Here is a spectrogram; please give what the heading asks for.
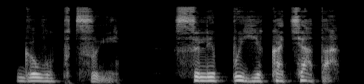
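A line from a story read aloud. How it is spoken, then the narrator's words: Hissing in darkness. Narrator (Russian): прошипел его голос в темноте коридора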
